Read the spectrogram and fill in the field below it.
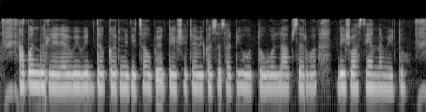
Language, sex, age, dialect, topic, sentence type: Marathi, female, 18-24, Standard Marathi, banking, statement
